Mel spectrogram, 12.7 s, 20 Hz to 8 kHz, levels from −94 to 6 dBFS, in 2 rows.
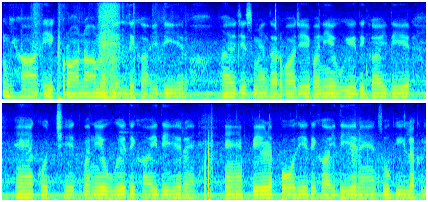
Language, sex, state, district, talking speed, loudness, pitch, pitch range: Kumaoni, male, Uttarakhand, Uttarkashi, 155 wpm, -34 LUFS, 105 Hz, 100-105 Hz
